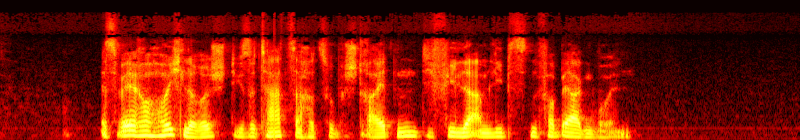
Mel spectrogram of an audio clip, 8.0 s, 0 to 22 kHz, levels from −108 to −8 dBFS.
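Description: No technical faults are audible.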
